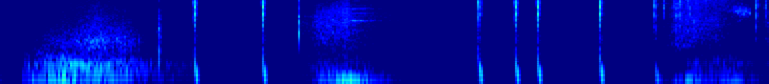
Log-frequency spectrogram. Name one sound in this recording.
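Short menu clicks sound in quick succession.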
